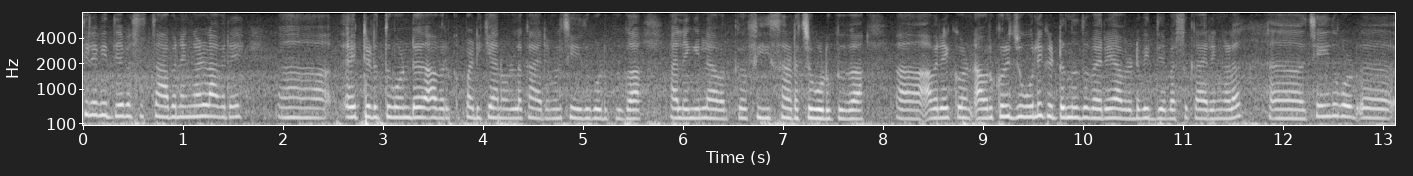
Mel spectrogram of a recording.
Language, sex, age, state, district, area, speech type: Malayalam, female, 18-30, Kerala, Palakkad, urban, spontaneous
